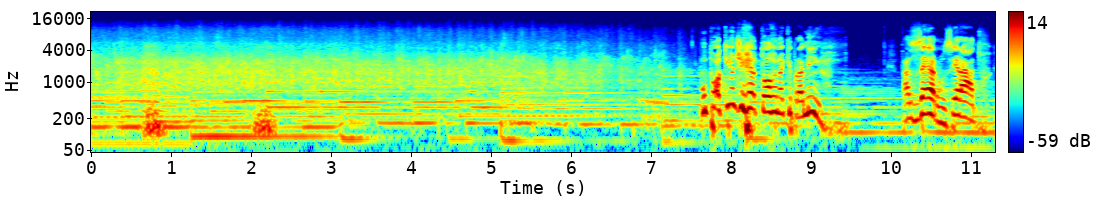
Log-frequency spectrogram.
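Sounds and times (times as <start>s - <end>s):
soft sustained musical drone: 0.0s - 7.7s
crowd clapping hands: 0.0s - 8.2s
speech: 7.6s - 9.4s, 10.2s - 11.2s.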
